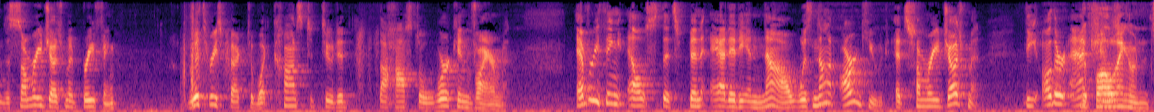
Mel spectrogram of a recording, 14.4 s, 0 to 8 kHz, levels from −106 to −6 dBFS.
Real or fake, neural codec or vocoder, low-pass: real; none; 7.2 kHz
